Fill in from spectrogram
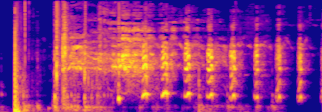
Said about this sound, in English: You can just slap your hands together like I did.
